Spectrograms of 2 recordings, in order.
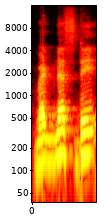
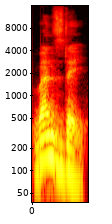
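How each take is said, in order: First: The d sound in the middle is pronounced. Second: The d sound in the middle is silent. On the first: The speaker calls it wrong. "ವೆಡ್ನೆಸ್ಡೇ ಅಲ್ಲ" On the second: The speaker calls it right. "ಡಿ silent ಆಗಿರುತ್ತೆ"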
